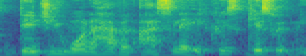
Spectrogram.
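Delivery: ordinary talk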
